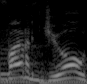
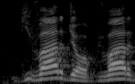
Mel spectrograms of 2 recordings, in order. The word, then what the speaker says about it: Gvardiol: Gvardiol. Você tem esse G mudo, né? Então é Gvardiol.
